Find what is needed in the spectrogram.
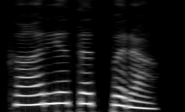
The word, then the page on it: ಕಾರ್ಯತತ್ಪರ: kāryatatpara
